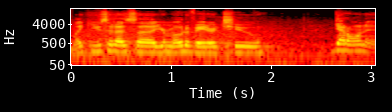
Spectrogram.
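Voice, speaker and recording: A woman speaks at a moderate pace with ordinary pitch variation, and noticeable background noise runs behind her. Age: 20s. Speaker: musician. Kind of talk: casual chat.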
